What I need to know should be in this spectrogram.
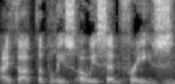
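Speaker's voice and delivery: ordinary delivery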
